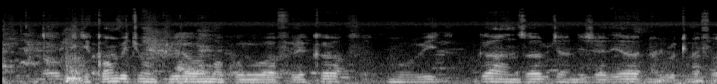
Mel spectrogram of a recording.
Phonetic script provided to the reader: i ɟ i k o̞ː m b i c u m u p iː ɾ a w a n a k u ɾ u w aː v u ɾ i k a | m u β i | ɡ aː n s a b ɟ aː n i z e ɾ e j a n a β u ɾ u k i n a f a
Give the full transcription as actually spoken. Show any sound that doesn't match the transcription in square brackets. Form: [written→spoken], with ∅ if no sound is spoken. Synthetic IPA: i ɟ i k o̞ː m b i c u m u p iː ɾ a w a [n→m] a k u ɾ u w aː [v→f] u ɾ i k a | m u β i | ɡ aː n [s→z] a b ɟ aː n i [z→ʒ] e ɾ [e→i] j a n a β u ɾ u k i n a f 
